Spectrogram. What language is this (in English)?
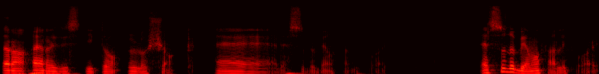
Italian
